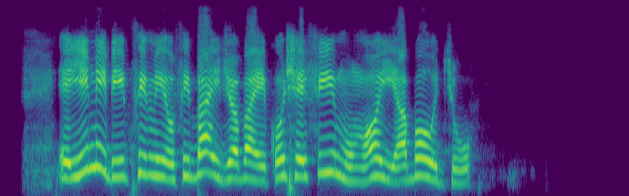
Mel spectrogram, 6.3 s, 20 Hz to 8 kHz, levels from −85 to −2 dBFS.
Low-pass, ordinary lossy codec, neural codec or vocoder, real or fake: 7.2 kHz; none; codec, 24 kHz, 0.9 kbps, WavTokenizer, small release; fake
